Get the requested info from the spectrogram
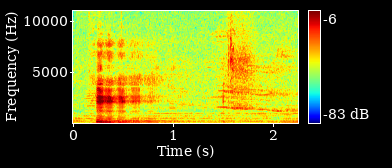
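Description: A man's short, quavering giggle in a put-on voice. It starts suddenly, falls in pitch and fades within about half a second, over a faint held keyboard pad.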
